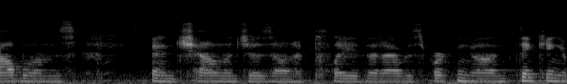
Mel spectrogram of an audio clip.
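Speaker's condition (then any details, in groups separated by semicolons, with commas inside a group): Primary lateral sclerosis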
